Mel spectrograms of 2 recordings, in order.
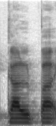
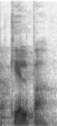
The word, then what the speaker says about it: kalpa: Parce que le mot en sanskrit, c'est kalpa, clairement. C'est pas kelpa, c'est kalpa.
